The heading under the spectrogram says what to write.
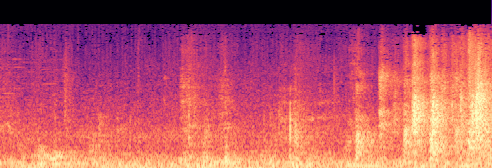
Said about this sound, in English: All right, clapping already.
